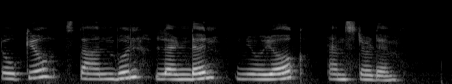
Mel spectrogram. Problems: none marked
